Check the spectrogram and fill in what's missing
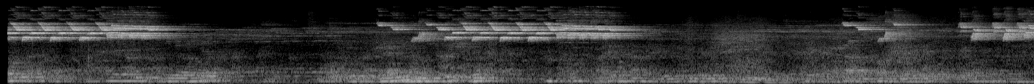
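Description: A goldfinch hybrid sings three bursts of bright, high, liquid twittering with tinkling trills, separated by short pauses, over a faint low background murmur.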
